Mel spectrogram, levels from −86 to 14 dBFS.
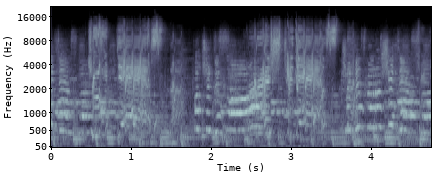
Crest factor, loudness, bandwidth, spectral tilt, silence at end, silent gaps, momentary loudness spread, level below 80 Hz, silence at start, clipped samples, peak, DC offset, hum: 14 dB; -16 LUFS; 16.5 kHz; -1.5 dB/octave; 0 s; none; 7 LU; -50 dBFS; 0 s; under 0.1%; -4 dBFS; under 0.1%; none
